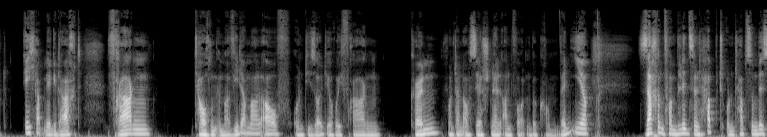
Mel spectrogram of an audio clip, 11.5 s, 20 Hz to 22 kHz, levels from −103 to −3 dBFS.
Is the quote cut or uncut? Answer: cut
